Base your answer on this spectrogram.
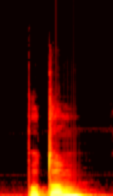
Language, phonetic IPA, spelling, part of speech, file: Czech, [ˈpotom], potom, adverb, Cs-potom.ogg
- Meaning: afterwards, subsequently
